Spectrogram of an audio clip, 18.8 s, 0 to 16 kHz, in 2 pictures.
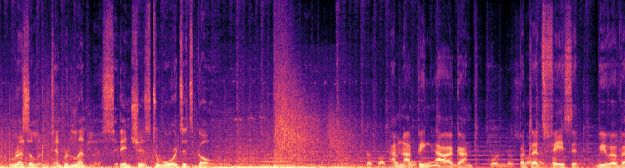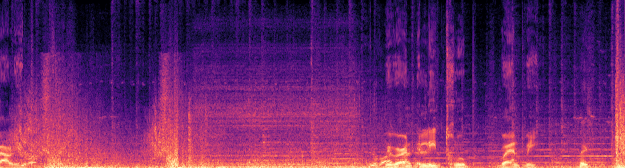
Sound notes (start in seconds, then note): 4.0 tank turret firing; 4.1 speaking in foreign language; 9.8 shell exploding; 11.6 turret whirring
